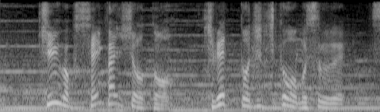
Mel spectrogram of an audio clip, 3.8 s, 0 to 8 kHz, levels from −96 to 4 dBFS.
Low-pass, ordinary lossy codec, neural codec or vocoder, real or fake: 7.2 kHz; none; codec, 16 kHz, 2 kbps, FunCodec, trained on Chinese and English, 25 frames a second; fake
